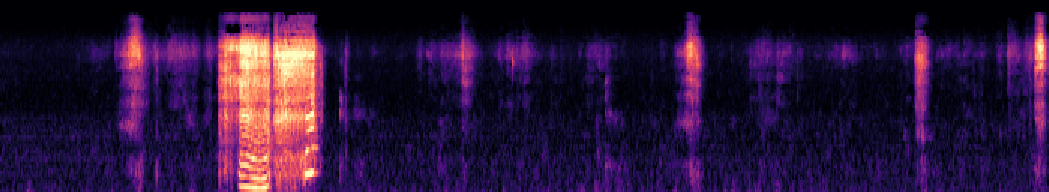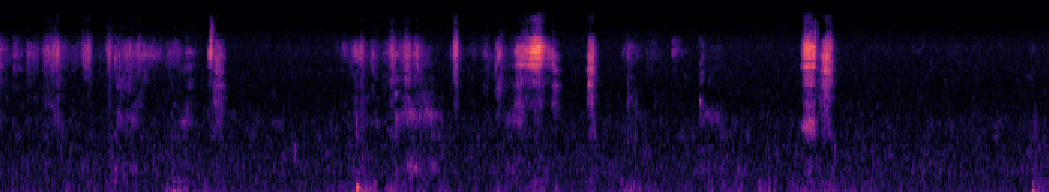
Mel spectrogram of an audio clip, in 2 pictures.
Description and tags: Crying with mucus
Crying and blowing one's nose.
blow-nose, crying, mucus, nose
